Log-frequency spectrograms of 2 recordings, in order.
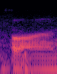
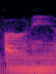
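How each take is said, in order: First: The name has one syllable, ending in 'n'. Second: The name has two syllables, ending in 'ee'. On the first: "people pronounce it different ways" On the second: "people pronounce it different ways"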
